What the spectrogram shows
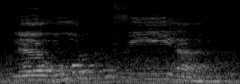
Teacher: Sekadar rapat di bibir tu masuk fi.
